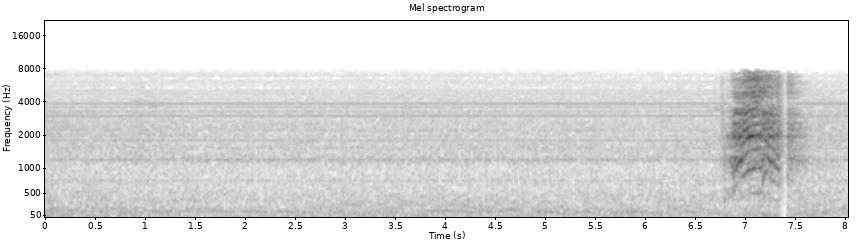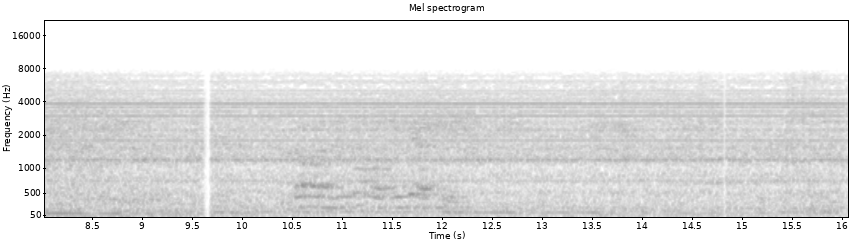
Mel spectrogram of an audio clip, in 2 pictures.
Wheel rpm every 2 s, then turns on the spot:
0, 10, 20, 0, 0, 0, 0, 0.
none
